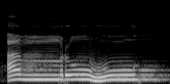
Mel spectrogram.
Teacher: mim sukun bertemu ro idhar safawi kita baca jelas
